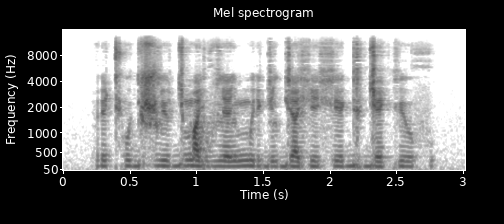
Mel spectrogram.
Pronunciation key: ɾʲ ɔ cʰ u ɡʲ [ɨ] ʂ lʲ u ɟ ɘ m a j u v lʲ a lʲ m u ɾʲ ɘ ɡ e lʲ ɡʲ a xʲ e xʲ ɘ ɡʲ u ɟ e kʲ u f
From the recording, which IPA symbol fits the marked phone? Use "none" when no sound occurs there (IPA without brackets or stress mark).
ɨ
